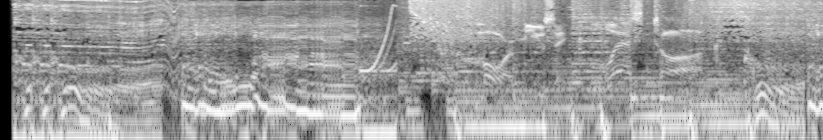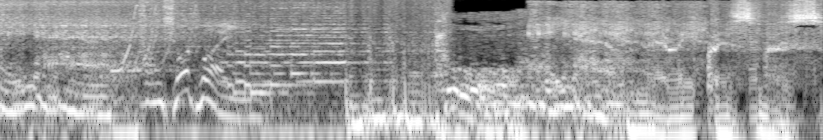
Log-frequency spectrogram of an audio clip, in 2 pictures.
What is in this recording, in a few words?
Radio Jingle Merry Xmas; CoolAM; Xmas Greets von Cool AM / Cool TV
